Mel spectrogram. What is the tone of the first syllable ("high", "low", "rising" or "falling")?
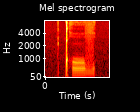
low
